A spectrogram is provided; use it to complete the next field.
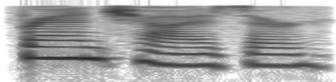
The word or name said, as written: franchiser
